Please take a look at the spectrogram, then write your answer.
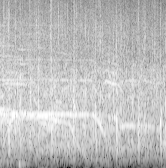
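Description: An audience claps continuously, a dense, even wash of many hands filling the room with no break, while a faint voice carries underneath.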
